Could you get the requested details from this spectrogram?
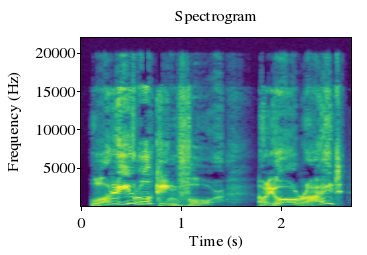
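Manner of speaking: a doctor asking, rising with concern; lightly voiced concerned doctor. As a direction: check on a man lying on the ground.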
